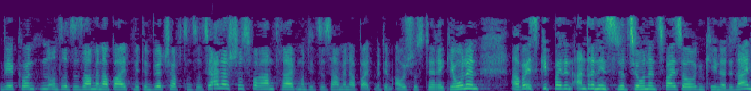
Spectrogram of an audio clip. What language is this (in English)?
German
